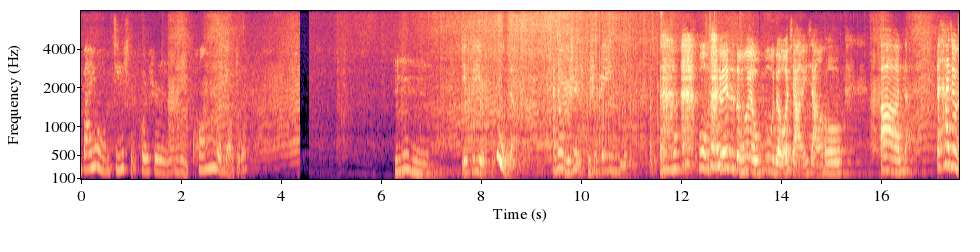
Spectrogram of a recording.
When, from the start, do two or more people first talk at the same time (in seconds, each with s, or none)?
none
